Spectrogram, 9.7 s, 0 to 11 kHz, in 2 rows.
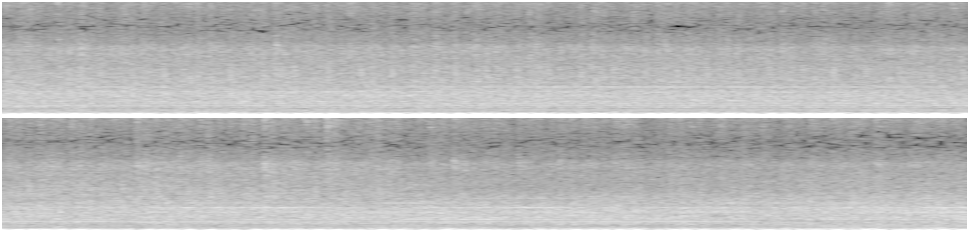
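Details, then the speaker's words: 1977 Chevy Camaro small-block Chevy V8 with newly installed Edelbrock Pro-Flo 4 EFI, restarted after topping up coolant: starts on key turn, low steady even rumble with no knocks, misses or squeals; normal idle, running like a dream. "oh man that is just so nice way too easy turn the key and it turns on seems to be running like a dream"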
